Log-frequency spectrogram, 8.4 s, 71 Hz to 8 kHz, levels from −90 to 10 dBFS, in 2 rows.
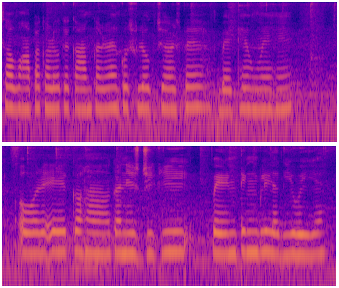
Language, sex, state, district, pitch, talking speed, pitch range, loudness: Hindi, female, Jharkhand, Jamtara, 215 Hz, 180 wpm, 210-220 Hz, -31 LUFS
